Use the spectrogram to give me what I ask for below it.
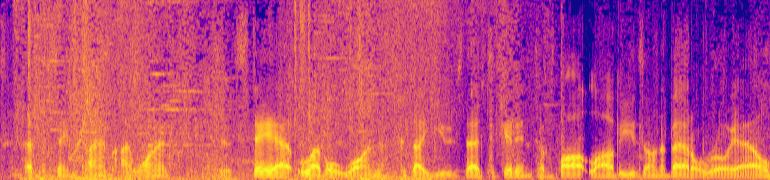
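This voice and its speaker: Music plays in the background. A man with a very deep, low voice talks at a moderate pace. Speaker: gaming streamer. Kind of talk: casual gaming livestream chat. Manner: halting, repeats words.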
